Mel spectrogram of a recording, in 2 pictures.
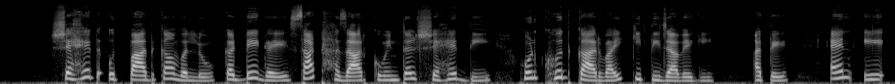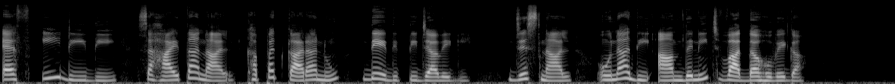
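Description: No technical faults can be heard in the speech recording. Nothing at any point in it calls for comment.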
